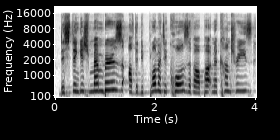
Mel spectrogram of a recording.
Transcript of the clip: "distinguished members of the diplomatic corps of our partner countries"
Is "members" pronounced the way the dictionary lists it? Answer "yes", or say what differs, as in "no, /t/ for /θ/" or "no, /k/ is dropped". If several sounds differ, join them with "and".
yes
